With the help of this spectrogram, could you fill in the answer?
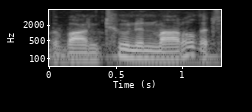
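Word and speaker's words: von Thünen: because this is talking about it's called the von tunin model that's how you pronounce that guy's name uh and this is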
